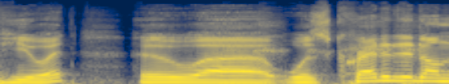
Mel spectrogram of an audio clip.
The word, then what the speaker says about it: Hewitt: a couple other shows Jennifer Love huitt uh guess I need to say her name right Jennifer Love hwit who uh was credit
